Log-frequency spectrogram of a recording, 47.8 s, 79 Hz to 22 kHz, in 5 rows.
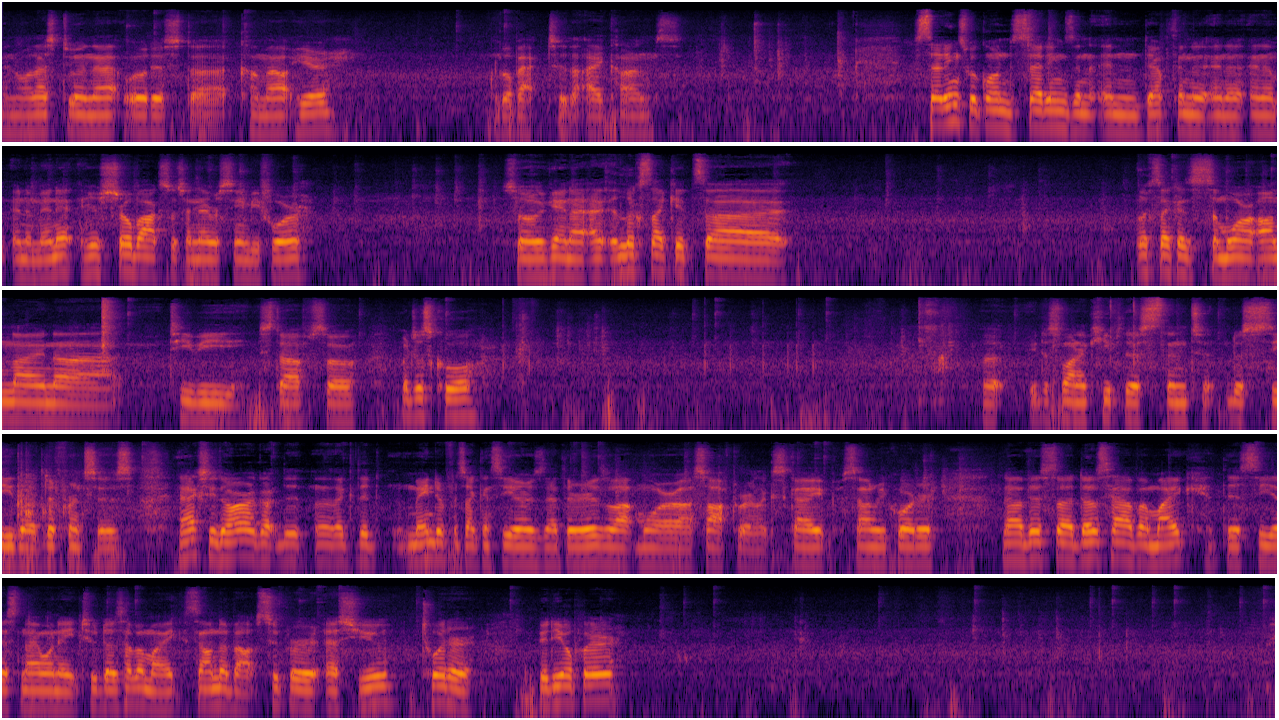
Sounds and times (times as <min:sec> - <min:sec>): Speech: 0:00.0 - 0:02.6, 0:03.6 - 0:05.2, 0:06.8 - 0:11.9, 0:13.3 - 0:15.6, 0:18.0 - 0:22.8, 0:26.5 - 0:43.0.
